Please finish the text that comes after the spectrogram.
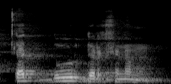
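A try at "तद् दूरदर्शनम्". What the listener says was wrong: Dura darshanam. Unlike Hindi, you can't short any letters here. You have to pronounce the whole word. Dura darshanam.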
